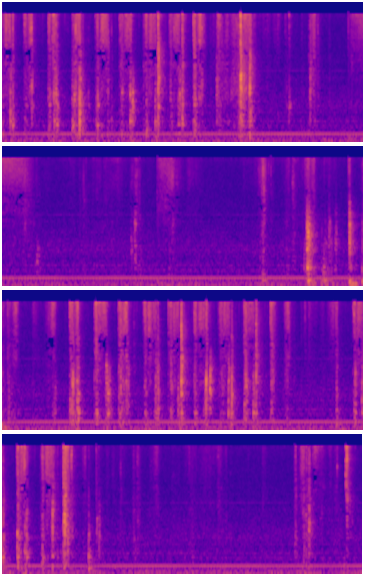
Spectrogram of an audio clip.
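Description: A deck of cards being shuffled by hand: quick runs of card snaps and flutters in the first three seconds and again from about eight to fifteen seconds in. A steady low hum runs underneath.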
